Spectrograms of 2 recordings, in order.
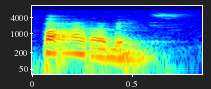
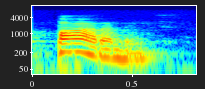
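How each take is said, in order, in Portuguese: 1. A tônica está na primeira sílaba. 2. A tônica está na primeira sílaba.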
